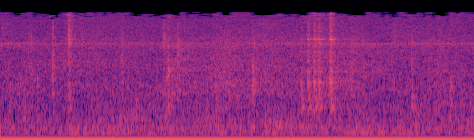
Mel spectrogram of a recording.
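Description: Steady room noise in a meeting hall, with a few light clicks and knocks scattered through it.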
